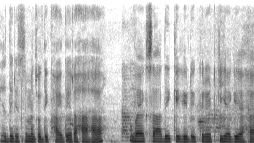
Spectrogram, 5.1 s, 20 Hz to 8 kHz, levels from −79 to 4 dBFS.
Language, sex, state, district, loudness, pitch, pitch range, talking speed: Hindi, male, Jharkhand, Garhwa, -13 LUFS, 135 Hz, 125-140 Hz, 200 wpm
